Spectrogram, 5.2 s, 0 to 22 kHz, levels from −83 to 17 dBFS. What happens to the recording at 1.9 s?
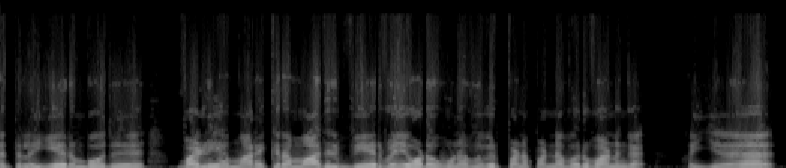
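Bluetooth LC3 compression is likely at work at 1.9 s, as throughout the speech: a low bitrate, fitting about 32 kbps in 10 ms frames, discards much of the upper spectrum and refills it with noise, giving heavy, breathy, grainy hiss up toward 20.2 kHz.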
